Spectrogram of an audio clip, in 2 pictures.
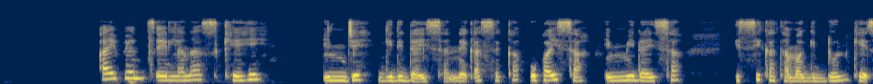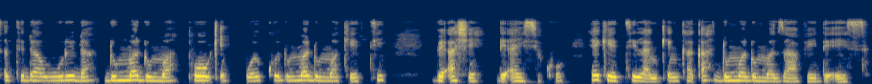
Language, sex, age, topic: Gamo, female, 18-24, government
